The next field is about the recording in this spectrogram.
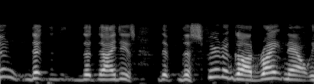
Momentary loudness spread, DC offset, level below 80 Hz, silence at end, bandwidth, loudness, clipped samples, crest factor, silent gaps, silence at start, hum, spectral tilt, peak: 11 LU; under 0.1%; -62 dBFS; 0 s; 7.2 kHz; -22 LUFS; under 0.1%; 18 dB; none; 0 s; none; -4 dB/octave; -4 dBFS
